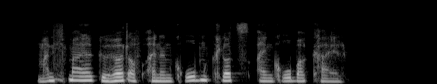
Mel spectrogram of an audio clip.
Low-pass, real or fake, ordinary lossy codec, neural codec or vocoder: 7.2 kHz; real; AAC, 64 kbps; none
